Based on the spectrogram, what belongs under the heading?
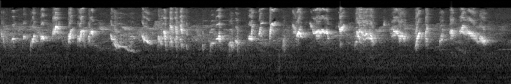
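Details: Fast twittering warble from a young orange/brown house finch mule, a cross with a Timbrado canary, about four months old; high notes run together in quick succession.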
